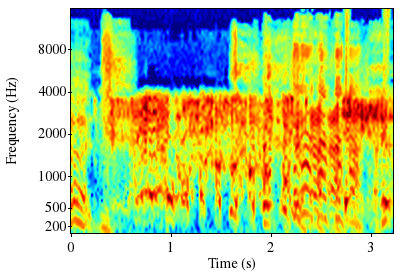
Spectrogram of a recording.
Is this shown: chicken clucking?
yes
